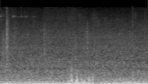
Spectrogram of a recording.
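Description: Bus engine running, a steady low sound heard from inside the bus cabin.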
